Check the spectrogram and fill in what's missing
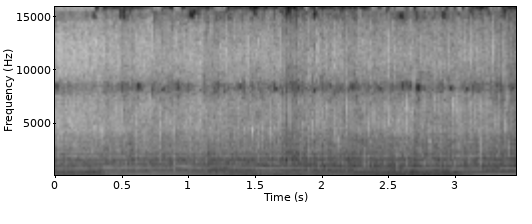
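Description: Finely chopped onion frying in hot oil with garlic, curry leaves already tempered, a loud continuous sizzle that fills the whole stretch over a faint steady background hum.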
